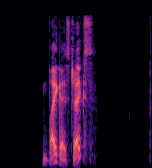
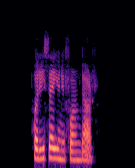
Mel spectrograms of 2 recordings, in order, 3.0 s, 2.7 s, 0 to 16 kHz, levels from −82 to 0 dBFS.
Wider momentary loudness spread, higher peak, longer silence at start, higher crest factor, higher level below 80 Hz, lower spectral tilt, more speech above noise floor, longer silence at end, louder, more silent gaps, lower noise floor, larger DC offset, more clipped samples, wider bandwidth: second, 10 LU vs 14 LU; about the same, -4 dBFS vs -6 dBFS; first, 0.85 s vs 0.7 s; first, 26 dB vs 18 dB; second, -76 dBFS vs -66 dBFS; second, -1.5 dB/octave vs -6.5 dB/octave; second, 58 dB vs over 69 dB; first, 1.2 s vs 0.85 s; about the same, -23 LUFS vs -21 LUFS; neither; second, -83 dBFS vs under -90 dBFS; neither; neither; first, 11.5 kHz vs 7.2 kHz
